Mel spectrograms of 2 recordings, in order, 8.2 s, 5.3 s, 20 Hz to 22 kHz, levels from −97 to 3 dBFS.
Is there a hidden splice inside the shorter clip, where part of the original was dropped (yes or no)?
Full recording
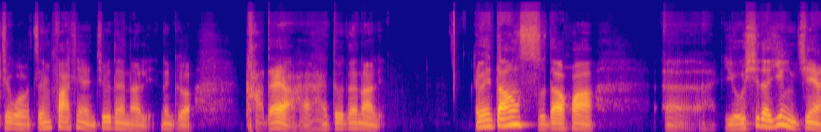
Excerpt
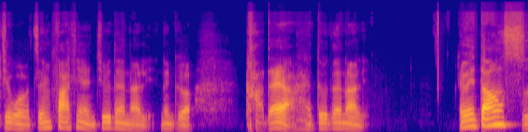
yes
